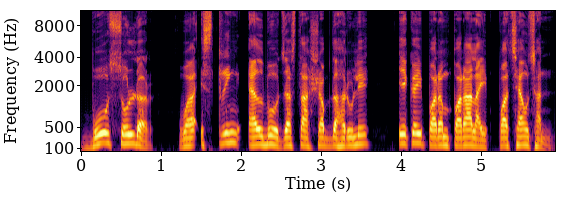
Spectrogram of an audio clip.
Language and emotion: Nepali, neutral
